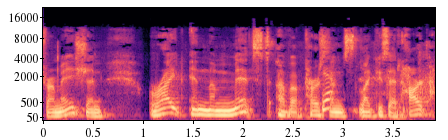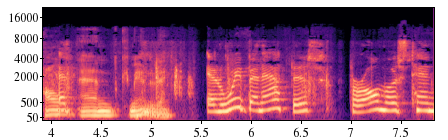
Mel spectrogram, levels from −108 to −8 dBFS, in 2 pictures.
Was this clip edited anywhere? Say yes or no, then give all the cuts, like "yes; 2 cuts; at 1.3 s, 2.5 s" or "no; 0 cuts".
no; 0 cuts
